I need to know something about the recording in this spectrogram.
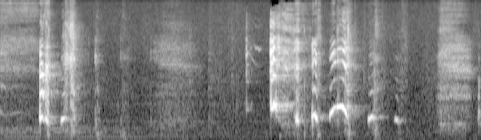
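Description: A woman's wordless voice sounds, soft laughter and delighted exclamations: a brief burst near the start, then past the middle a run of rising and falling vocal sounds.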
